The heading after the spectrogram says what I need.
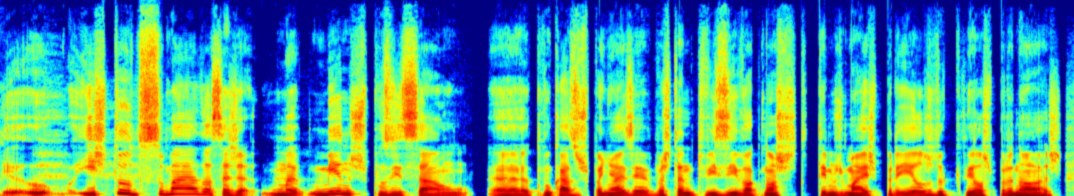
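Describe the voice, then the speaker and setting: Dark-voiced Portuguese man explaining. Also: mid-range voice, fairly quick, hardly any pauses, no room sound, studio quality. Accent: European Portuguese. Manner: explains at length with many fillers and restarts. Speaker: linguist guest. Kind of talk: explanatory podcast interview.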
